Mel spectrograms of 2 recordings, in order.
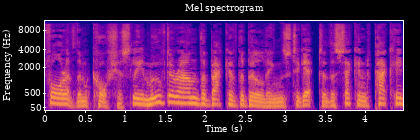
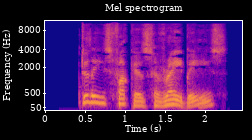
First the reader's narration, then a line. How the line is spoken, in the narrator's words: asked in a low voice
